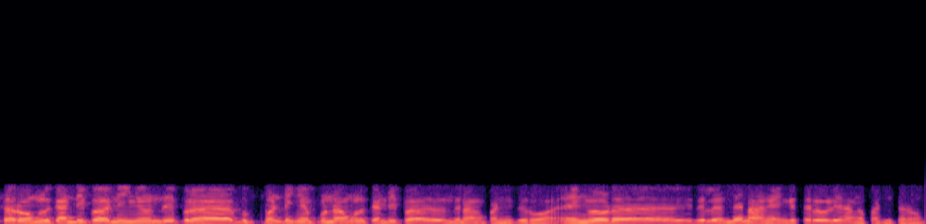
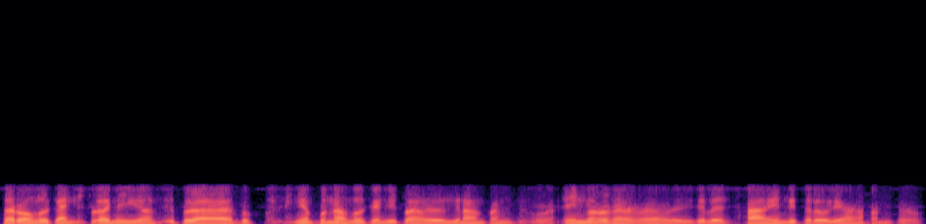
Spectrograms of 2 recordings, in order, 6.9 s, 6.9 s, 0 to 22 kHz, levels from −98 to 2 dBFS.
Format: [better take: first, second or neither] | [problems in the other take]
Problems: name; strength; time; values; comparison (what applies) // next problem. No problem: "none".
first | noise reduction (neural separator model SepFormer WHAMR!)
